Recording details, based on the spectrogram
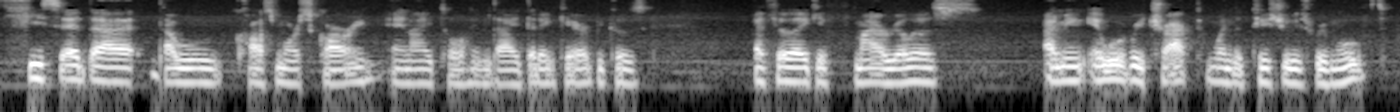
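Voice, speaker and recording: A man with a soft, androgynous-sounding voice, talking through a casual update vlog in a relaxed, unhurried way. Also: medium pitch, vocal fry, slightly rough, low-quality recording. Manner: relaxed and unhurried, with frequent ums. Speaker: vlogger.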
